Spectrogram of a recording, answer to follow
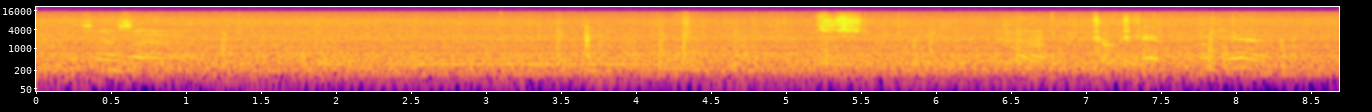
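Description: A car driving slowly along a paved road, heard from inside the cabin: steady engine and tyre noise, with a few faint clicks and a brief hiss about five seconds in.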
